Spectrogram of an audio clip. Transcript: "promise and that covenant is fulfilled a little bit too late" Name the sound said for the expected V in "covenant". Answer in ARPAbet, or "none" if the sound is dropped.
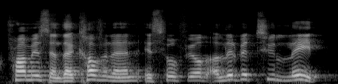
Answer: V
